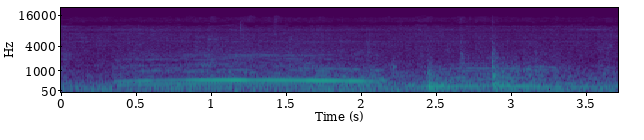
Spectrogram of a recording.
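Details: A frightened, raging cow that fears water gives one long, steady, tonal moo lasting nearly two seconds, then drops to a shorter, lower, grunting moo, over a quiet background hum.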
